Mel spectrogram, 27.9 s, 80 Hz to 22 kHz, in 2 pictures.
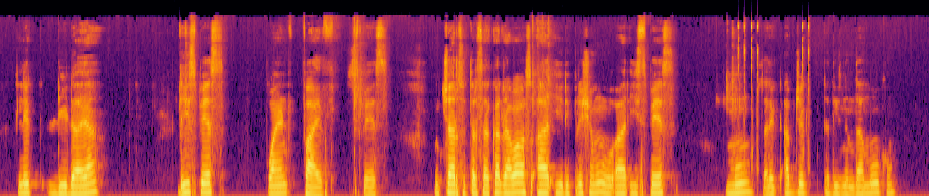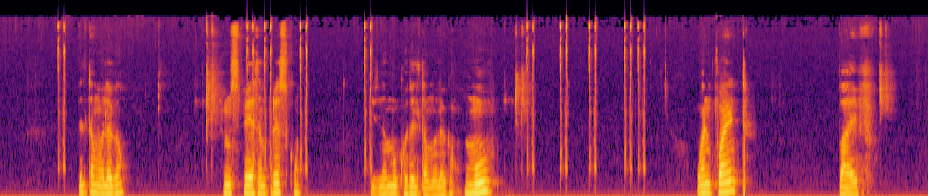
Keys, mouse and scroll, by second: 0.9 f, 2.3 d, 2.5 space, 3.7-5.1 typing, 5.6 scroll up 1, 7.1-8.0 typing, 8.2 scroll down 1, 8.5 middle click, 10.5 typing, 11.0 click, 11.3 right click, 12.0 click, 12.3 scroll down 1, 12.8 middle click, 13.2 scroll down 1, 14.0-14.8 scroll up 1, 14.8 click, 15.2 scroll up 1, 16.6 typing, 17.6 click, 17.9 right click, 18.5 click, 19.8 scroll down 1, 19.9 middle click, 21.2 m, 21.4 space, 21.8 click, 23.1 scroll down 1, 23.3 right click, 23.5 click, 24.7 1, 26.5 5, 26.9 space.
